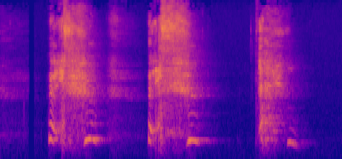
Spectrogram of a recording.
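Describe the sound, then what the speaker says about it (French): Three loud, close sneezes in a row, each a sharp burst with a short gap between them and no talking. "j'ai le nez qui chatouille, je vais éternuer"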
